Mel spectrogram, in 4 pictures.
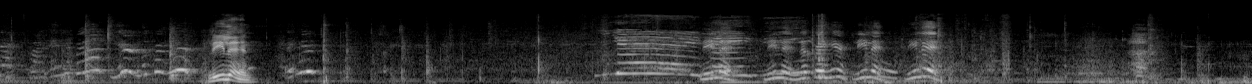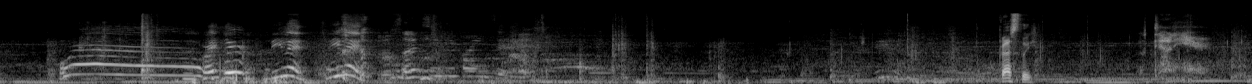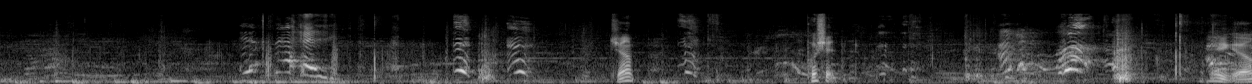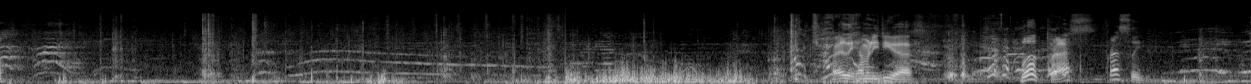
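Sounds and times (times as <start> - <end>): young children playing: 0.0 - 2.1, 5.9 - 7.7, 25.5 - 30.8, 31.7 - 39.2, 39.8 - 48.4, 49.1 - 50.0.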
